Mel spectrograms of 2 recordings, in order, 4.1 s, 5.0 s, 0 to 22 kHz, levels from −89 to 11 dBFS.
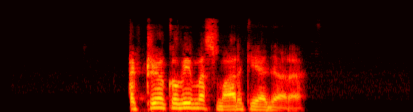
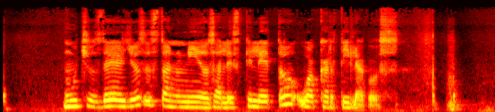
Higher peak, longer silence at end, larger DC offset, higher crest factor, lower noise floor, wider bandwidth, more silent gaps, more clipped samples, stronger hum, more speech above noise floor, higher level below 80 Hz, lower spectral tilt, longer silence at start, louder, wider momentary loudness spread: second, -6 dBFS vs -2 dBFS; first, 1.1 s vs 0.05 s; neither; first, 20 dB vs 14 dB; first, -79 dBFS vs -48 dBFS; second, 11 kHz vs 17 kHz; neither; neither; neither; first, 56 dB vs 34 dB; about the same, -54 dBFS vs -50 dBFS; first, -6.5 dB/octave vs -4.5 dB/octave; first, 1.3 s vs 0.05 s; second, -24 LUFS vs -14 LUFS; second, 11 LU vs 15 LU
